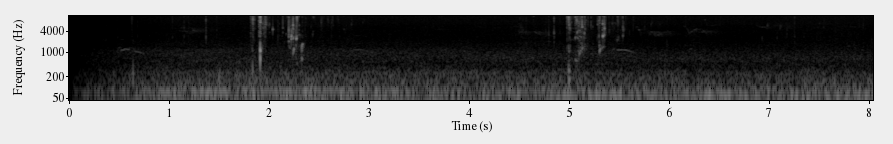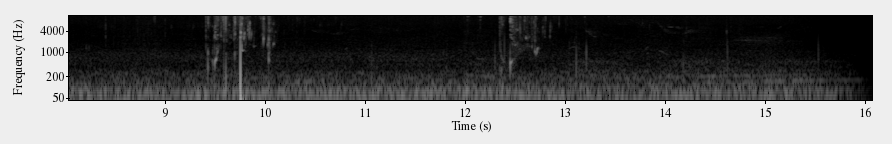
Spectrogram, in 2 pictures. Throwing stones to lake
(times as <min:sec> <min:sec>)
0:01.8 0:02.5, 0:05.0 0:05.5, 0:09.4 0:10.2, 0:12.3 0:13.0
